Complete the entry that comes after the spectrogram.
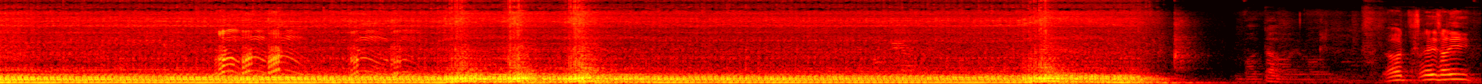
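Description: A Royal Enfield Bullet motorcycle idling near and loud with an aftermarket exhaust, a steady low thumping rumble with a couple of throttle swells before it cuts out, while someone talks over it and after it.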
